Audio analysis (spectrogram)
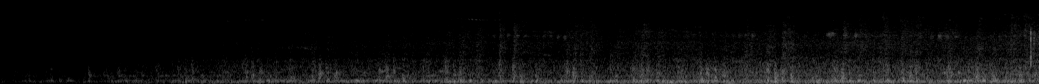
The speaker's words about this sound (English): As the train made its way from Kolkata into the Hindi heartlands of Uttar Pradesh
